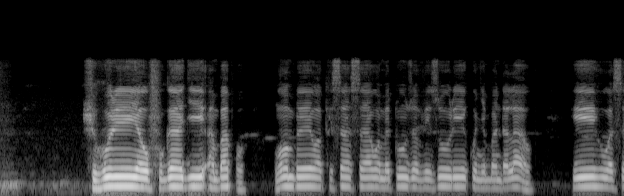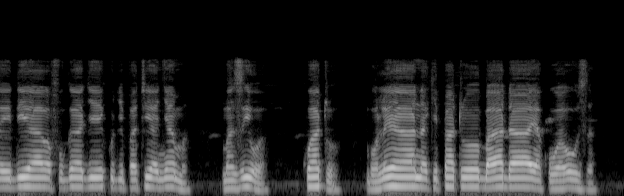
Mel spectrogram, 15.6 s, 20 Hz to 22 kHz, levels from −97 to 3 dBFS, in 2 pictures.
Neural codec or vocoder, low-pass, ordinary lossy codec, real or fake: none; 7.2 kHz; Opus, 64 kbps; real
